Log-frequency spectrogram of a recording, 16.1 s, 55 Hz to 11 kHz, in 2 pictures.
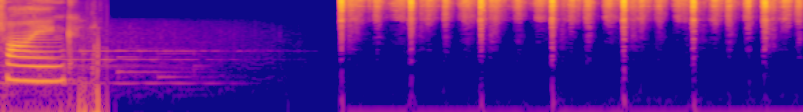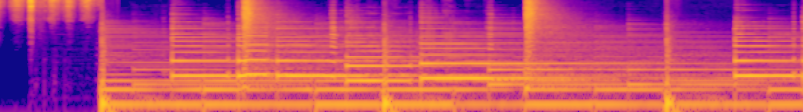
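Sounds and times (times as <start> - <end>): scraper scraping wax: 3.4 - 9.0.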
